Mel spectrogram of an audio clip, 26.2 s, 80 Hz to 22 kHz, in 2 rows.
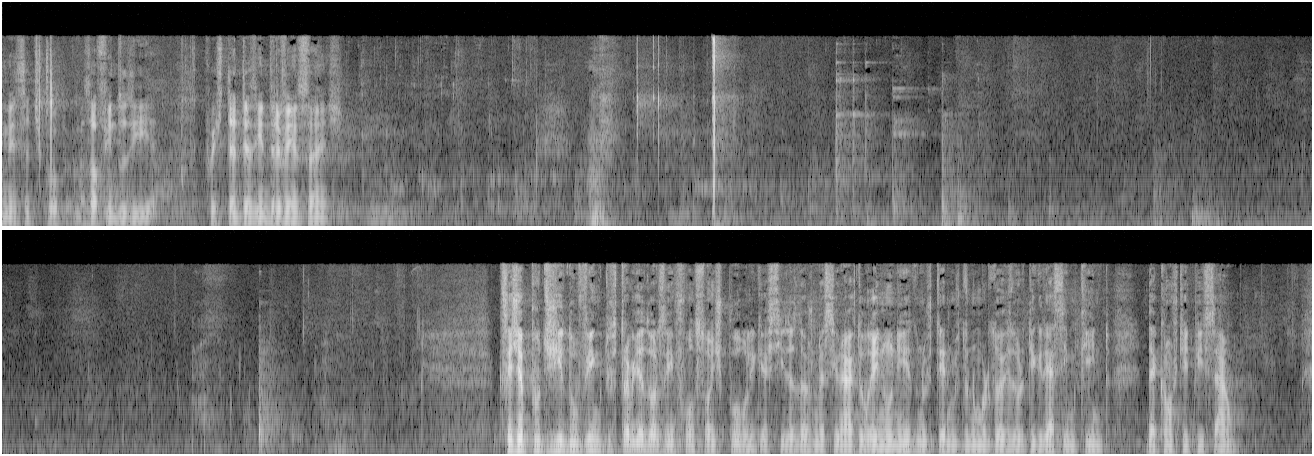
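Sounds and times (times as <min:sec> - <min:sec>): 
speech: 0:00.0 - 0:03.5, 0:18.2 - 0:25.6
water poured into a drinking glass: 0:02.4 - 0:06.3
sharp clinks of glass: 0:08.3 - 0:09.6.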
